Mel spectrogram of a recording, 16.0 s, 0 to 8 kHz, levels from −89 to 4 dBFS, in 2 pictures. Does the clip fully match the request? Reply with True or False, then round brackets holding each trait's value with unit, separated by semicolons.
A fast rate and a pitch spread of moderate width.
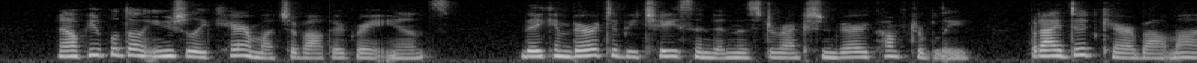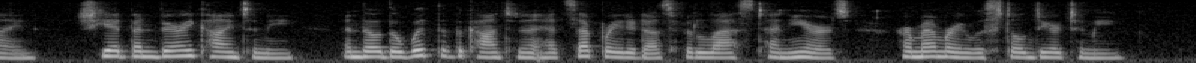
True (210 wpm; 3.8 semitones)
